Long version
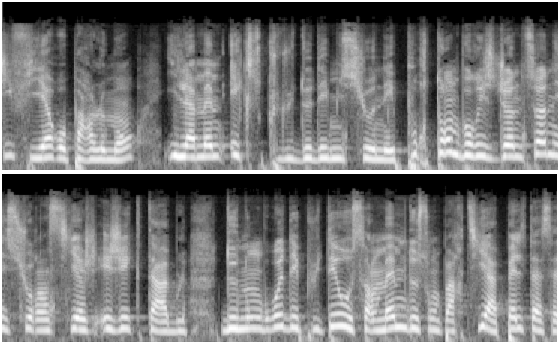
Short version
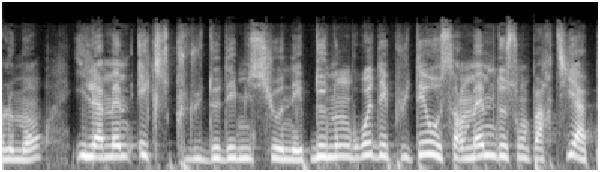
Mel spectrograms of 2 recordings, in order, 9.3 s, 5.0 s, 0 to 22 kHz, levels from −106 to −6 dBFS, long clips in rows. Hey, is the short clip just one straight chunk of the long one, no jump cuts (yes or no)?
no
